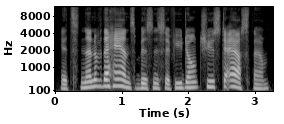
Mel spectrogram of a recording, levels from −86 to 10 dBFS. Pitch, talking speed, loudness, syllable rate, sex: 205 Hz, 240 wpm, -19 LUFS, 5.2 syllables/s, female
